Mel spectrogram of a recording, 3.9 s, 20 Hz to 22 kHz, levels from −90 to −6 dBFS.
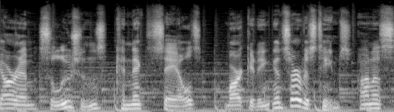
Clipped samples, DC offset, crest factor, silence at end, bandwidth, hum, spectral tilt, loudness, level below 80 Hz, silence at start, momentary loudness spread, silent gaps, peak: under 0.1%; under 0.1%; 16 dB; 0 s; 18.5 kHz; none; -3.5 dB/octave; -18 LUFS; -36 dBFS; 0 s; 6 LU; none; -2 dBFS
